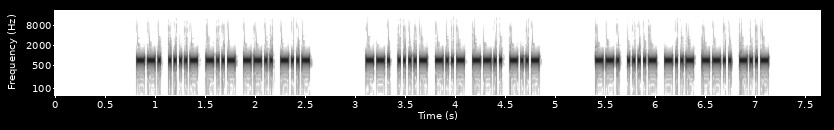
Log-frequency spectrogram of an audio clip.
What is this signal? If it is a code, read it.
Morse code, heard as a keyed tone, about 46 wpm, 700 Hz. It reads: G4XZX G4XZX G4XZX
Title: DXCC-100 Call Signs - 5 Characters - Repeated 3x - 45wpm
